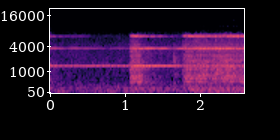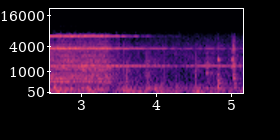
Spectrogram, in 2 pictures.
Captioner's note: phone rings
